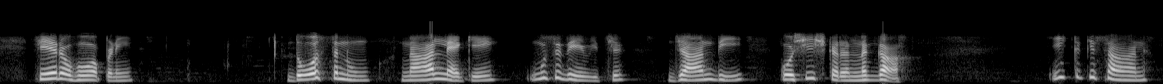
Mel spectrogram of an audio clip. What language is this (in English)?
Punjabi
